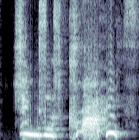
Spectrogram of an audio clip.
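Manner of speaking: sudden shrill yell at very high pitch. Retelling a reaction to a scary game scene: imitating own yell. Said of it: "and I yelled".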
